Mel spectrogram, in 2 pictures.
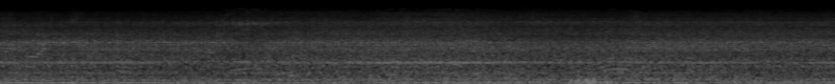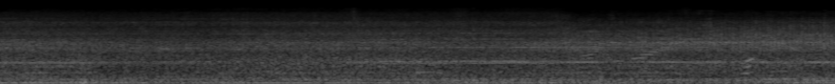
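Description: A vehicle engine idling steadily, a constant low hum with a steady whine over street noise.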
